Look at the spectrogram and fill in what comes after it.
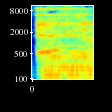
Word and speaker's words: Norgay: His name's Tenzing Norgay, and I always think that when I see Lars from Norway, I'm like, what rhymes with Norway? – Norgay.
